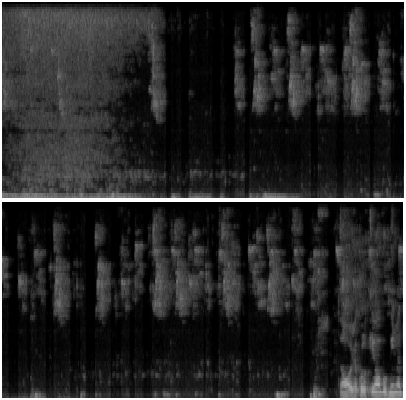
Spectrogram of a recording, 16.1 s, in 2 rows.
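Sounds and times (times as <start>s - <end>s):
copper coils rustling and knocking: 0.0s - 5.9s, 6.7s - 15.9s
bird chirping: 0.0s - 16.0s.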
